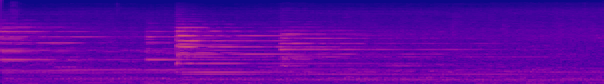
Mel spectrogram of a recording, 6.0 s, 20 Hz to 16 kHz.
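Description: Bells of a 9/11 memorial bell tower ringing: three strikes in the first three seconds, each tone hanging on and slowly fading.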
